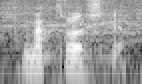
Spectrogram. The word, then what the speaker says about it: Matryoshka: Yeah, you did, but I believe someone in Alpax's chat has given the pronunciation, which is what we're doing. I did read it. Yeah. That was correct. Matryoshka.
